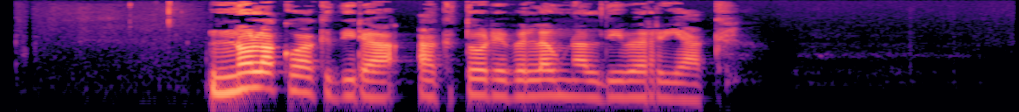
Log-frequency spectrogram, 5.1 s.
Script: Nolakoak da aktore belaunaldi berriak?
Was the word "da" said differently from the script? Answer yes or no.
yes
